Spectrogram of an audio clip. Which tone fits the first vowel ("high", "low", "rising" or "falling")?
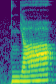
rising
